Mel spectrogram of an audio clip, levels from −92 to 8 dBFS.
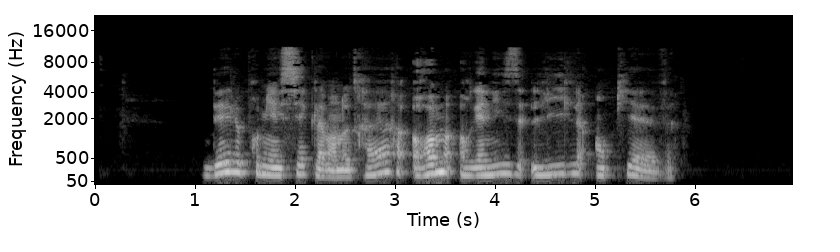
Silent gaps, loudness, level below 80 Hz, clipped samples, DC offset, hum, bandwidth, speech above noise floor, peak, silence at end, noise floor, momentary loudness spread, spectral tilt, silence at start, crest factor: none; -23 LUFS; -68 dBFS; under 0.1%; under 0.1%; none; 11.5 kHz; 62 dB; -4 dBFS; 1.2 s; -84 dBFS; 11 LU; -6 dB/octave; 1.1 s; 20 dB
